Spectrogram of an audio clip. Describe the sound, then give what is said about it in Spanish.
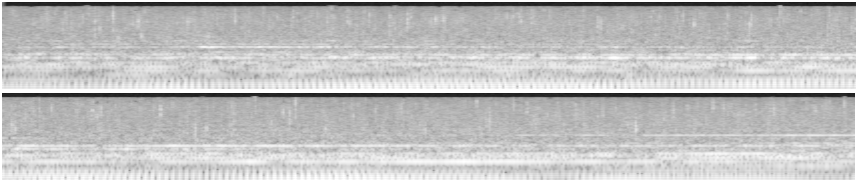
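Soft rain falling steadily around a small cozy house, a gentle even hiss of drops that continues without breaks and stays quiet and calm throughout. “mientras escuchas el suave murmullo de la lluvia que te envuelve.”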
